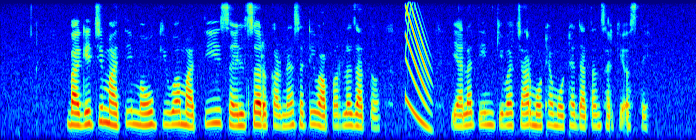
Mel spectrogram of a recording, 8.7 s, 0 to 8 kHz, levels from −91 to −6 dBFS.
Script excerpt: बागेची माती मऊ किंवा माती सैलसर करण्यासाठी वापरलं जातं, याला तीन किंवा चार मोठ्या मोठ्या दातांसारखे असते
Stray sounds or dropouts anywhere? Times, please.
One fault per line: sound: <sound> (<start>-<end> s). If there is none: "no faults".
sound: chirp (5.1-5.4 s)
